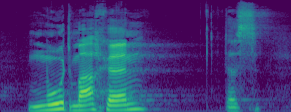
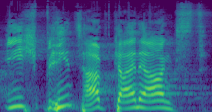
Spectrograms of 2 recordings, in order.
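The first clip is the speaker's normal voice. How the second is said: higher, louder and slow, an emphatic Jesus; Jesus retold; 7 semitones higher, 3 dB louder, slower than usual. Preacher replays Jesus' words to the church, higher, louder and slow. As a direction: announce it big and clear, as Jesus. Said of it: "Er hat doch gerade gesagt".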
